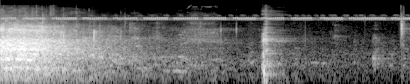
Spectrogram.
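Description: Crickets chirping in a steady, high, pulsing trill. Over it, a loud wash of audience laughter fades away within the first two seconds, and a single sharp click comes about four seconds in.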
